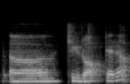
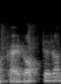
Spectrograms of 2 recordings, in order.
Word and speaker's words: Chiroptera: Is Chiroptera or Chiroptera, whichever way you pronounce it, which is a culmination of two Greek words where chiros means hands and ptera means wings.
